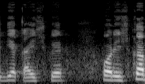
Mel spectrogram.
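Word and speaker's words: chi square: तो इसको बोलते काई स्क्वायर। और लेकिन इसका काई स्क्वायर है तो इसका स्पेलिंग है CHI, काई स्क्वायर, बराबर है।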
